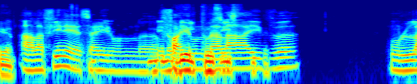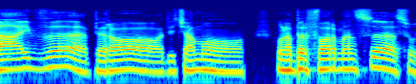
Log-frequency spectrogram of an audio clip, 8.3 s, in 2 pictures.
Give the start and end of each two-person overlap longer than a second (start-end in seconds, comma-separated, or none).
0.9-2.7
